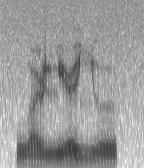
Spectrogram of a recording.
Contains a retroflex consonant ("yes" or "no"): yes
